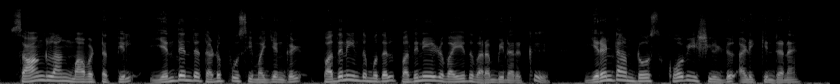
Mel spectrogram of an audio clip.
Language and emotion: Tamil, neutral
